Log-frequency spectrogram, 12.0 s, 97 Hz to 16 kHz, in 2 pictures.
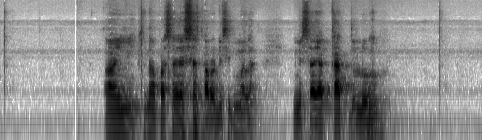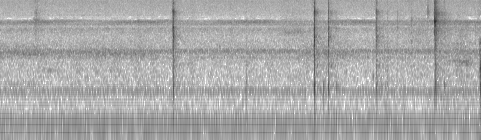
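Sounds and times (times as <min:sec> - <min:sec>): computer mouse clicks: 0:00.0 - 0:00.6, 0:05.4 - 0:05.7, 0:08.1 - 0:08.4, 0:09.9 - 0:11.7.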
